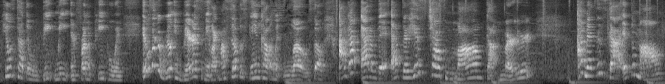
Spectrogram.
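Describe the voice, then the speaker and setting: A woman's voice: mid-range voice, big pitch swings, moderate pace, fairly bright tone, far from the mic, a little hiss or hum. A young woman from Oklahoma, telling her past as an interview guest in a candid, casual way, blunt and frank with plenty of swearing. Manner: blunt and profane, frank about hard past. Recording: roomy echo, voice off-mic, faint music behind.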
